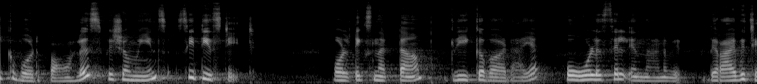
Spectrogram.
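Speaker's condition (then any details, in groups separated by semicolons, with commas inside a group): No condition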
